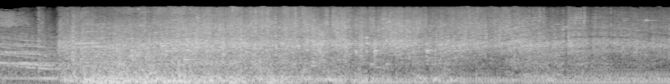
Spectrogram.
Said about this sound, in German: Jetzt lag sie auf dem Boden, inmitten tausender Glassplitter. Welche unsichtbare Faust hatte die Vitrine zertrümmert?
